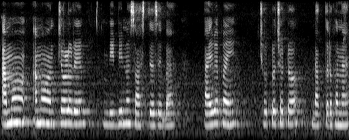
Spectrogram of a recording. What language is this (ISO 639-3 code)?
ori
